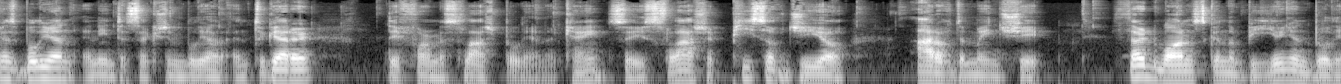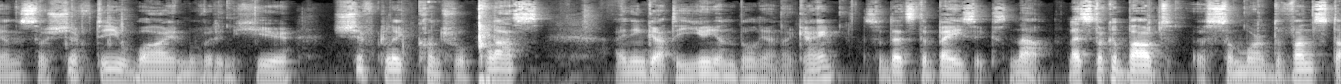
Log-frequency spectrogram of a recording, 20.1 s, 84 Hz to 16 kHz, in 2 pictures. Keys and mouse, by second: 1.7 /, 1.9-4.1 middle drag, 8.0 middle click, 9.4 click, 10.3 shift+middle click, 10.4 shift+d, 12.5 shift+right click, 13.5 ctrl+KP_Add, 16.0-16.4 shift+middle drag, 17.9 a, 17.9 z, 18.4 x.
